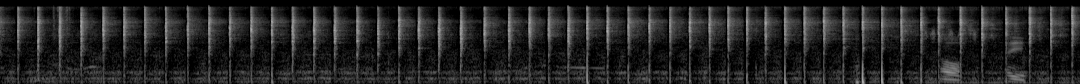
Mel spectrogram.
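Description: An insect calling: a rapid, even train of sharp high-pitched clicks, about five a second, over a faint low steady hum.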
